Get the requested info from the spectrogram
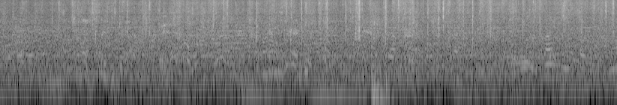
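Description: A steady rushing noise from a powder-snow avalanche coming down the slope, under faint voices talking. One dull thump about five seconds in.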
